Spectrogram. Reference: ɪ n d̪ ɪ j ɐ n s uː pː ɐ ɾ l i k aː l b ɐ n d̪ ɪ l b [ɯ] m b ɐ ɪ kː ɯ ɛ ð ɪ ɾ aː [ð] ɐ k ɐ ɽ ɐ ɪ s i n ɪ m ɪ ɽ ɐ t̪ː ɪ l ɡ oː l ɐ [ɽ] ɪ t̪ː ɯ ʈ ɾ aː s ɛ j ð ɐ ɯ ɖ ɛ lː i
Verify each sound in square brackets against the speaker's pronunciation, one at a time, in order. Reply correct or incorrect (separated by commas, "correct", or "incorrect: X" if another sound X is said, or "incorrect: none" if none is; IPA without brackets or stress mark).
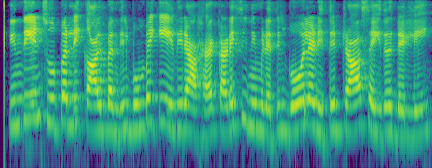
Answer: incorrect: ʊ, incorrect: ɣ, correct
